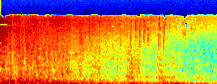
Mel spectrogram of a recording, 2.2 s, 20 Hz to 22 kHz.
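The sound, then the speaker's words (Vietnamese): Plastic explosive detonates underwater in a cave, throwing up a tall column of water. A deep, rumbling boom roars across the whole span and slowly fades. “Bản nương bị nổ tung, tạo thành cột nước cao 4-5 mét.”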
